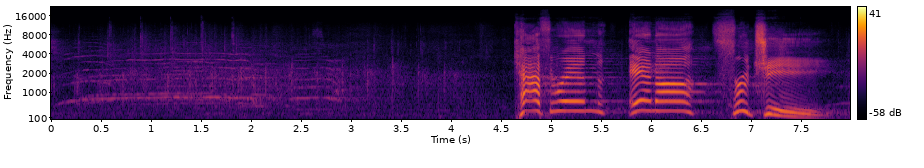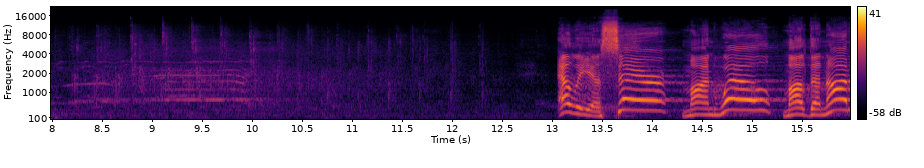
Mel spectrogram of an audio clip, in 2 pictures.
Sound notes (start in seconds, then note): 0.0 audience applauds; 7.9 audience applauds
